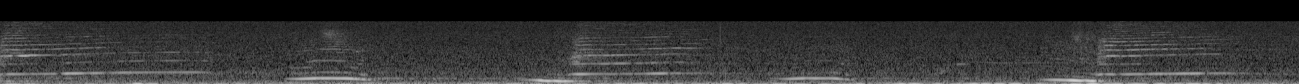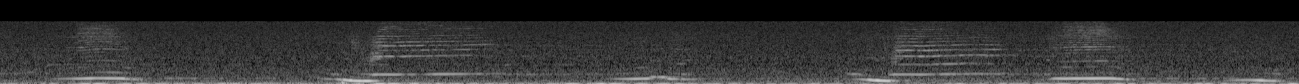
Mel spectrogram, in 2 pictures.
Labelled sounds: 0.0	1.8	humpback whale, 0.96 to 6.9 kHz
3.1	3.5	humpback whale, 1.0 to 2.0 kHz
5.7	7.0	humpback whale, 0.93 to 5.3 kHz
11.0	12.3	humpback whale, 1.3 to 6.8 kHz
13.7	14.2	humpback whale, 1.9 to 5.6 kHz
16.7	18.0	humpback whale, 1.1 to 5.6 kHz
21.9	23.0	humpback whale, 0.90 to 5.3 kHz
23.5	24.2	humpback whale, 1.1 to 6.9 kHz

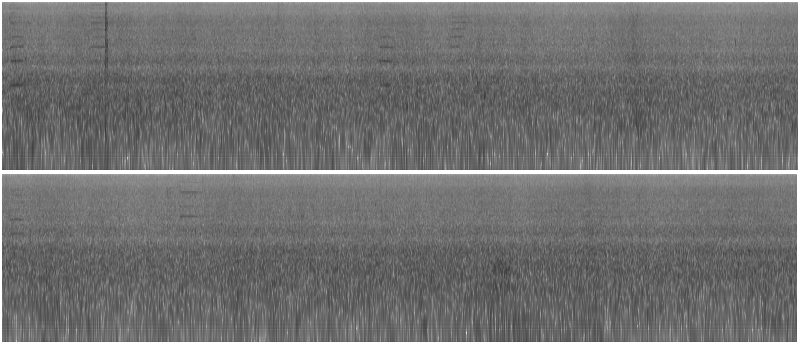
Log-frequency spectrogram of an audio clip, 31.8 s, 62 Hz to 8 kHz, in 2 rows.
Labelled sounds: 0.1	0.4	killer whale, northern resident, G clan, call N24ii, 1.4 to 2.9 kHz
1.7	2.1	killer whale, northern resident, G clan, call N24ii, 2.1 to 7.3 kHz
7.5	7.9	killer whale, northern resident, G clan, call N24ii, 1.4 to 2.9 kHz
9.0	9.3	killer whale, northern resident, G clan, call N24ii, 2.8 to 4.4 kHz
16.1	16.4	killer whale, northern resident, G clan, call N24ii, 2.1 to 5.0 kHz
19.5	19.9	killer whale, northern resident, G clan, call N24ii, 2.2 to 6.2 kHz

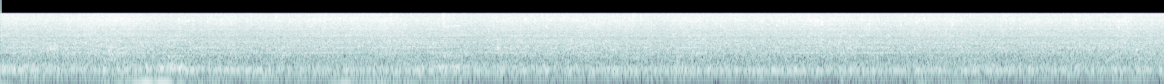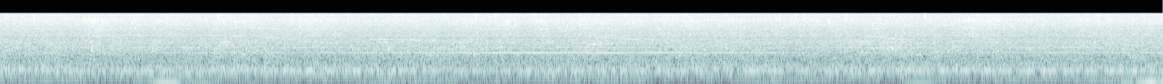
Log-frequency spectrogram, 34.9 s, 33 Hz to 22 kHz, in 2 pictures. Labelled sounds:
21.4	21.7	humpback whale, 1.0 to 1.2 kHz
23.0	23.3	humpback whale, 1.0 to 1.1 kHz
30.5	30.8	humpback whale, 1.1 to 1.3 kHz

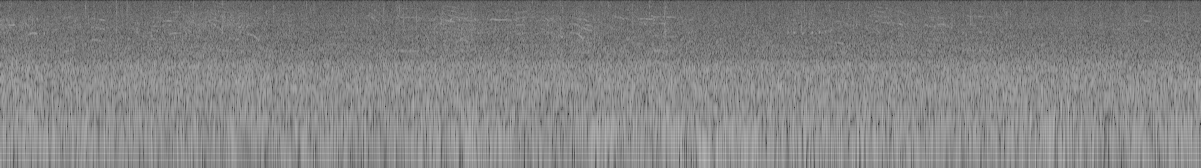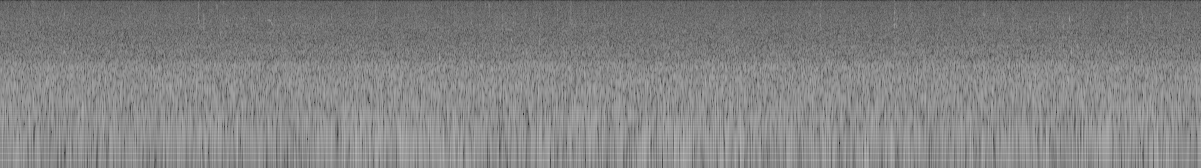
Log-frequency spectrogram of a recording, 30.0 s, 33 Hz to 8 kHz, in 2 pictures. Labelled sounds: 6.1	6.8	Pacific white-sided dolphin, 4.1 to 4.6 kHz
8.2	8.5	Pacific white-sided dolphin, 4.4 to 4.6 kHz
11.0	12.3	Pacific white-sided dolphin, 3.5 to 4.8 kHz

